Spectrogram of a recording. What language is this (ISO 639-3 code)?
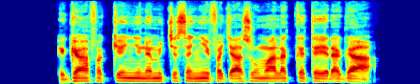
orm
